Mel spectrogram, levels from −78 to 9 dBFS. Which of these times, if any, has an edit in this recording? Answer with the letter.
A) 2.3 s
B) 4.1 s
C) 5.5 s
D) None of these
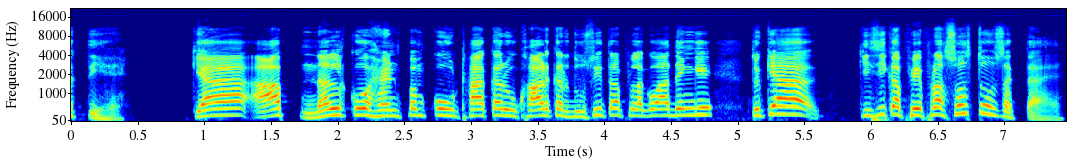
D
